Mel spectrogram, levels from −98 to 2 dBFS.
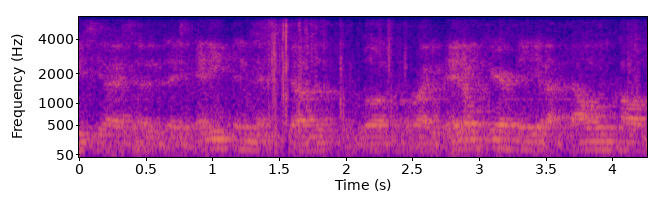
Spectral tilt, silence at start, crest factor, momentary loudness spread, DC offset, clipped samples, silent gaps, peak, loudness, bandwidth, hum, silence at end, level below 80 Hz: -4 dB/octave; 0 s; 18 dB; 6 LU; under 0.1%; under 0.1%; none; -22 dBFS; -40 LUFS; 6 kHz; none; 0 s; -66 dBFS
